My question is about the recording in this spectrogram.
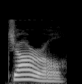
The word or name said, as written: jarrel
